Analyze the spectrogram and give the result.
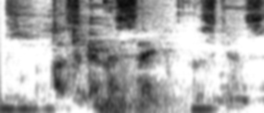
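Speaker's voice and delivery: very quiet, breathy, barely voiced whisper. Reacting to another speaker's remark about a winner: whispering. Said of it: "You can't whisper on mic".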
